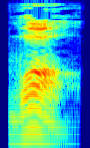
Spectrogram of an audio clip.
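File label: "waul", British English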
